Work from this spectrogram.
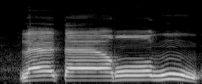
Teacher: Illa bidhammi syafataini dhammah, kecuali dengan betul-betul memonyongkan bibir. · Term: harokat dhammah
